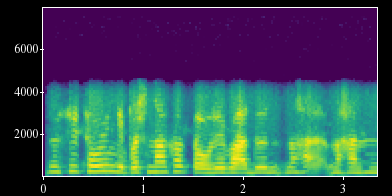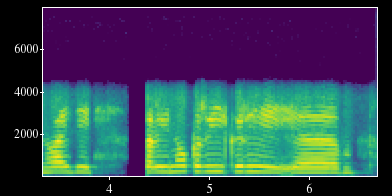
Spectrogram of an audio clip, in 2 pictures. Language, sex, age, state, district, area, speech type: Manipuri, female, 18-30, Manipur, Kangpokpi, urban, conversation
